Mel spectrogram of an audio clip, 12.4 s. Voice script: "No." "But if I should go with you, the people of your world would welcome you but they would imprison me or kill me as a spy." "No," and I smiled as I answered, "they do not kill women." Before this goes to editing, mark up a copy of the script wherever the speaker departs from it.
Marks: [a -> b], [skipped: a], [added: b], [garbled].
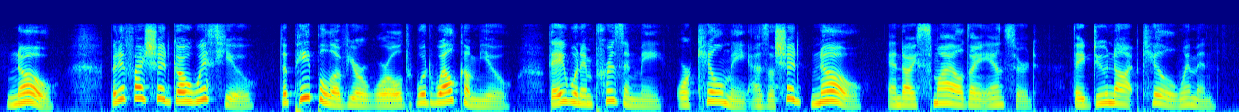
"No." "But if I should go with you, the people of your world would welcome you [skipped: but] they would imprison me or kill me as a [spy." -> should] "No," and I smiled [skipped: as] I answered, "they do not kill women."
